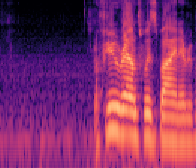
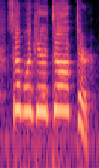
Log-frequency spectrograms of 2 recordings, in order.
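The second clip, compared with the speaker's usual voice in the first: high, loud call for help; urgent yell; 13 semitones higher, 5 dB louder than usual. Acted. Bystanders by the wounded man: high urgent yell. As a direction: shout for a doctor. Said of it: "I kept hearing people yell".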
